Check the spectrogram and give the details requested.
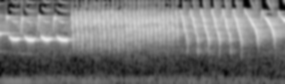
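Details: Singing canary, for training a young canary's song: a few even, flat piping notes, then a dense, fast buzzing trill, slowing into separate, clear falling whistles near the end.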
